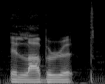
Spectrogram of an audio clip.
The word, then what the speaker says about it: elaborate: So when you see the suffix A-T-E at the end of a noun or an adjective, the pronunciation is always ut. Private, elaborate, okay, approximate, always ut when it's ate on the end of a noun or an adjective. Example of a noun with ate on the end, we all love this one, chocolate.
